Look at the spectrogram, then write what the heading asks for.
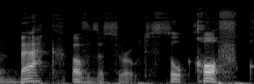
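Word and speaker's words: ק: Qaf is different than Kaf. Khaf. Notice the pronunciation is different. Qaf. Qal. Okay, it's all the way at the back of the throat. Like the cawing of a crow.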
